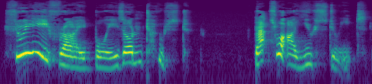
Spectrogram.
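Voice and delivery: put-on relishing old giant, then reassuring; old toothless giant. Old giant greets a boy at his castle door, relishing.

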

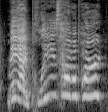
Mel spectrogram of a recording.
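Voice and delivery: eager plea. Acted. Trapezoid begs for a part.

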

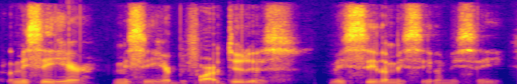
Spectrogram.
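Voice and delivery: very soft, low self-talk; muttering to himself. Real, not acted. Host checks his setup before starting, muttering to himself. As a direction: think aloud under your breath. Talking to himself while setting up.

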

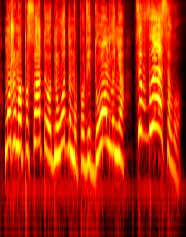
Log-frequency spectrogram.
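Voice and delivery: high, lively rooster explaining proudly; high-voiced cheerful young character; eager little rooster.

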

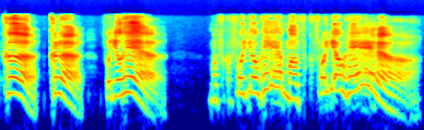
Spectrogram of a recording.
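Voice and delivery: high, loud, dragged-out ending; exasperated woman imitation. Woman explains curlers are for hair, high exasperation.

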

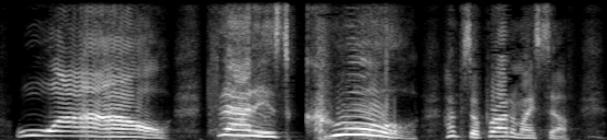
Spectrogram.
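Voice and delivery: loud, high, stretched-out amazement; big high wow, easing as it goes on; real excited. Real, not acted. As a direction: cheer it out, proud and thrilled. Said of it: "Sorry, I got real excited there".

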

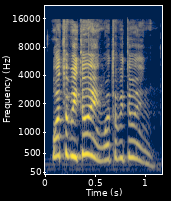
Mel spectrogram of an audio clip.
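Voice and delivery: very high squeaky question; high-pitched game character. Acted. Character confused about the last round, squeaky. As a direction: ask in a tiny squeaky voice.

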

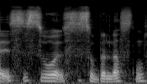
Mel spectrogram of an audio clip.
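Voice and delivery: quiet fearful groan; mock dread. Real, not acted. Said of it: "ich hab so Angst".

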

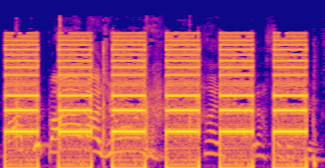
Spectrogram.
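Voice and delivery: high, loud relieved shout. Real, not acted. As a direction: shout it out, finally free. Relieved the video is over.

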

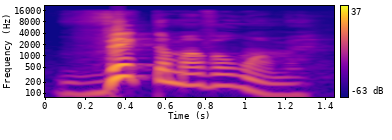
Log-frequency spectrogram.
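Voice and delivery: hammed-up host climax. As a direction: land it like a TV host. Host's dramatic finish.

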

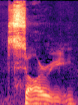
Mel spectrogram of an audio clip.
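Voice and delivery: put-on sulky childish sorry, rising; little kid. Grumpy old man apologizing like a sulky kid. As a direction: say it like a pouty child. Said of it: "Like a little kid".

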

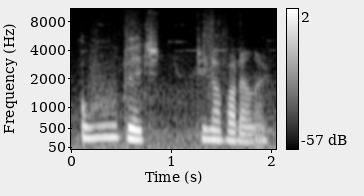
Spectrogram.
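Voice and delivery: ordinary delivery

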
